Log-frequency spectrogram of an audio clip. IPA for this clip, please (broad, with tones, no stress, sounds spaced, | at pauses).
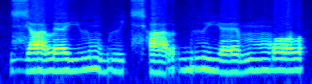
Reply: ʑ a˨ l ɛ˨ j ɨ˦ m b ɨ˩ t͡ɕʰ a˩ r ɡ͡b ɨ˦ j ɛ˨ mː ɔ˥ l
